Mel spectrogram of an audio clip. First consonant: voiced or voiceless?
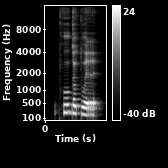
voiceless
